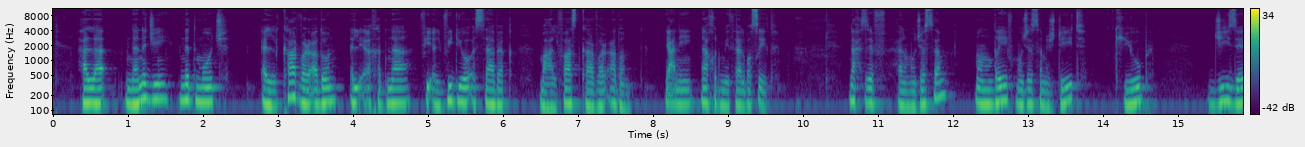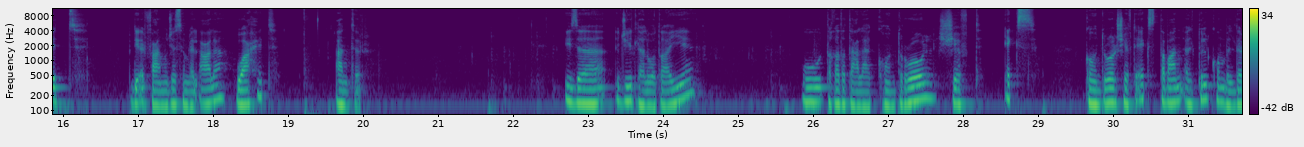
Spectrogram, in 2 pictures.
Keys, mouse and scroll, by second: 7.5-10.9 middle drag, 10.9 Delete, 12.6-14.5 drag, 14.5-15.5 middle drag, 15.5 g, 21.9-23.5 middle drag, 23.5 click, 24.0-24.4 scroll up 1, 24.4-24.7 shift+middle drag, 24.7-25.2 scroll up 2, 25.2-25.5 scroll down 1, 25.5-28.7 shift+middle drag, 28.7 ctrl+shift+x.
